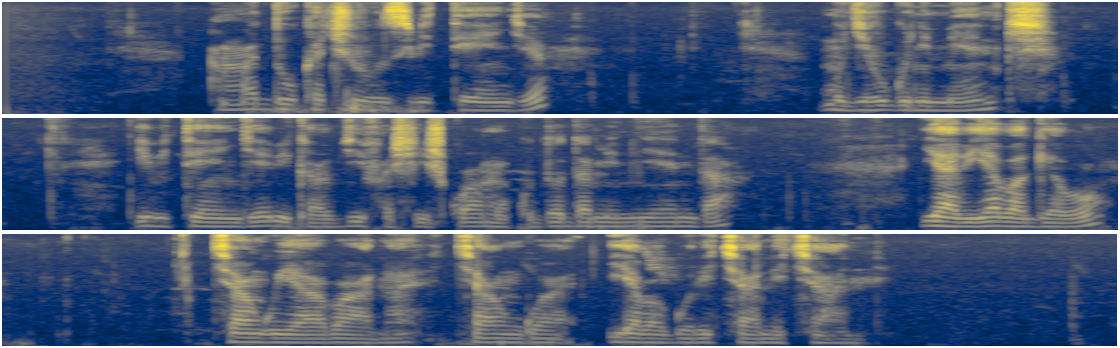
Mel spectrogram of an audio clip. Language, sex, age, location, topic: Kinyarwanda, male, 18-24, Musanze, finance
